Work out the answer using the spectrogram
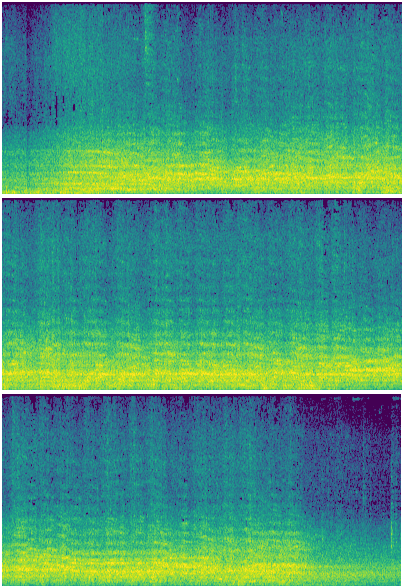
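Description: Container freight train passing over a level crossing: the wagons' wheels rolling on the rails with a steady high-pitched squeal. It is loud from about two seconds in and dies away near the end as the last wagon clears.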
